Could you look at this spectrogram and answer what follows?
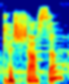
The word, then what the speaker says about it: cachaça: But this is the frozen caipirinha, and the spirit in it is pronounced cachaça.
